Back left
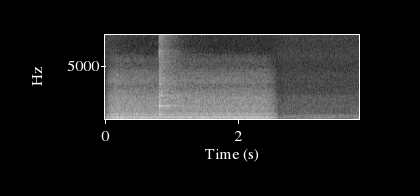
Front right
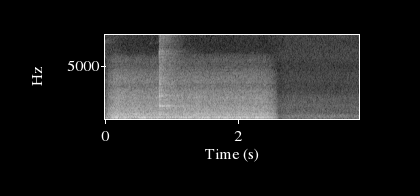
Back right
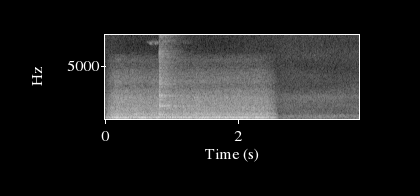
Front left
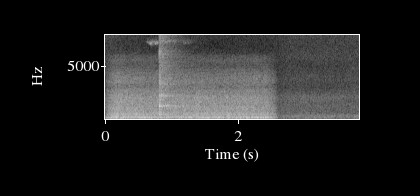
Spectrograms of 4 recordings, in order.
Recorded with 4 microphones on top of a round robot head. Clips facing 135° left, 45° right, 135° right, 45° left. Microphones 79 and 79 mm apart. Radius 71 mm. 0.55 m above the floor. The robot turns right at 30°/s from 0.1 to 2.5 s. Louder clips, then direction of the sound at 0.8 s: Back left 3 dB, front left 1 dB; 85° left.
